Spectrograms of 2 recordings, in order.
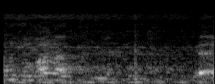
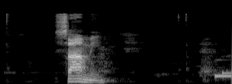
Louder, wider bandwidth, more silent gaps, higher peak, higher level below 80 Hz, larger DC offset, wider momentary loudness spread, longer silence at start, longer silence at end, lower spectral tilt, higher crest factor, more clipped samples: second, -29 LUFS vs -19 LUFS; about the same, 11.5 kHz vs 11.5 kHz; neither; second, -6 dBFS vs -2 dBFS; first, -52 dBFS vs -60 dBFS; neither; second, 16 LU vs 20 LU; second, 0.05 s vs 0.55 s; about the same, 0 s vs 0 s; first, -6 dB/octave vs -2 dB/octave; about the same, 20 dB vs 24 dB; neither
